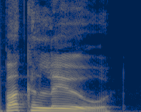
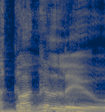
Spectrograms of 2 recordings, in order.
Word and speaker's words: Buccleuch: Buccleuch. It's pronounced Buccleuch.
